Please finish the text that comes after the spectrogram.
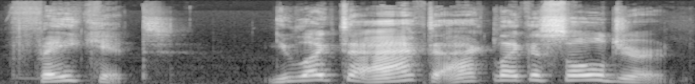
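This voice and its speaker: A man's voice: high voice, very animated, a little slow, darkish tone, voice pushed up, heavily acted. A man voicing an eager, ambitious young brother who coaxes and urges, in a dramatic story reading. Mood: urgent coaxing. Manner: urging, coaxing.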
